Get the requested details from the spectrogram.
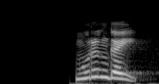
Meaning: moringa, drumstick, horseradish tree
- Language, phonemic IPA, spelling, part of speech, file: Tamil, /mʊɾʊŋɡɐɪ̯/, முருங்கை, noun, Ta-முருங்கை.ogg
